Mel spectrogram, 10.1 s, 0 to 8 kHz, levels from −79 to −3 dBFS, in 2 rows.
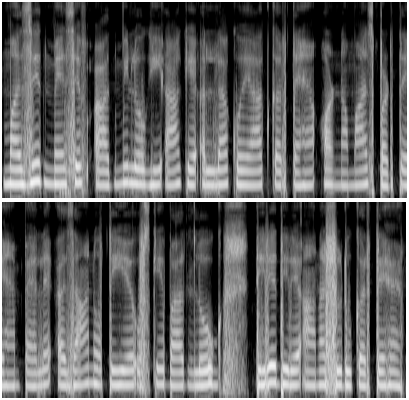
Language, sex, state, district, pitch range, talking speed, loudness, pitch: Hindi, female, Bihar, Lakhisarai, 210-230 Hz, 160 wpm, -17 LUFS, 220 Hz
